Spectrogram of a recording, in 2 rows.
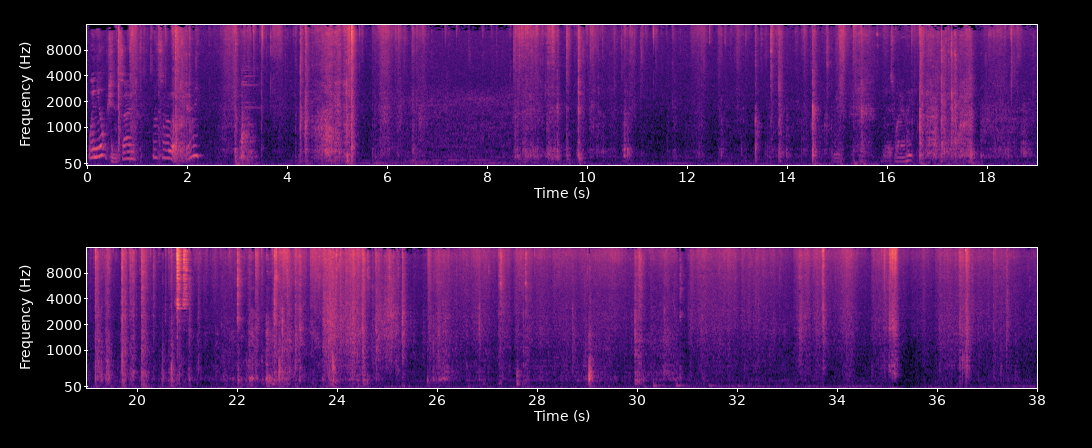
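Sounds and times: packing paper and bubble wrap rustling: 0.0s - 7.5s, 8.2s - 38.0s
packing tape slit and pulled: 34.9s - 35.3s.

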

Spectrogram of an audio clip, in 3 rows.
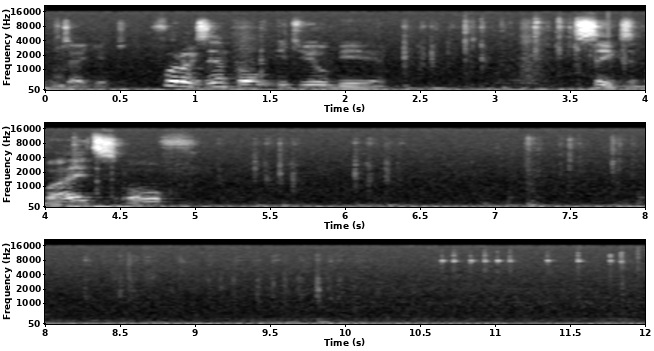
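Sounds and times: steady low hum: 0.0s - 12.0s
computer key tapping: 2.4s - 3.6s, 10.6s - 12.0s.

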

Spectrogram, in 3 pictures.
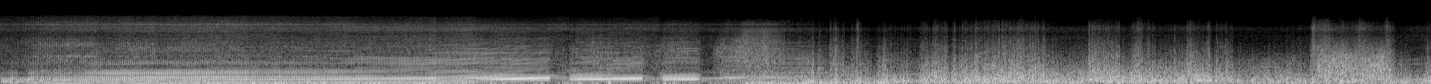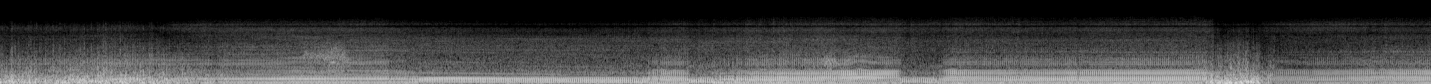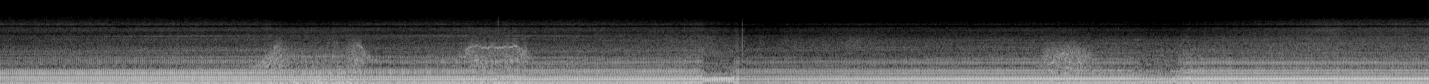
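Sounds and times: wind hitting microphone: 5.7s - 18.6s, 26.3s - 27.3s, 29.5s - 36.4s
dirt bike engine: 16.3s - 18.8s, 27.3s - 35.4s, 38.5s - 42.3s.

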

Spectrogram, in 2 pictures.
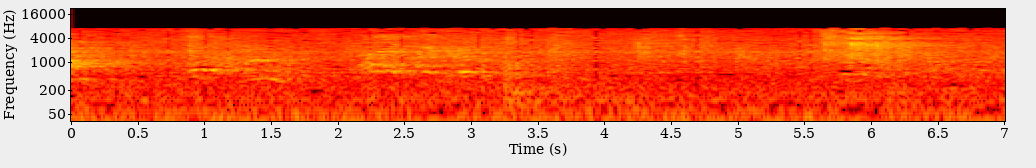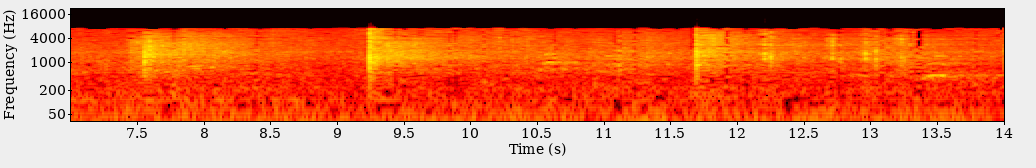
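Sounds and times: hockey puck cracks echoing: 9.2s - 10.1s, 11.1s - 13.4s.

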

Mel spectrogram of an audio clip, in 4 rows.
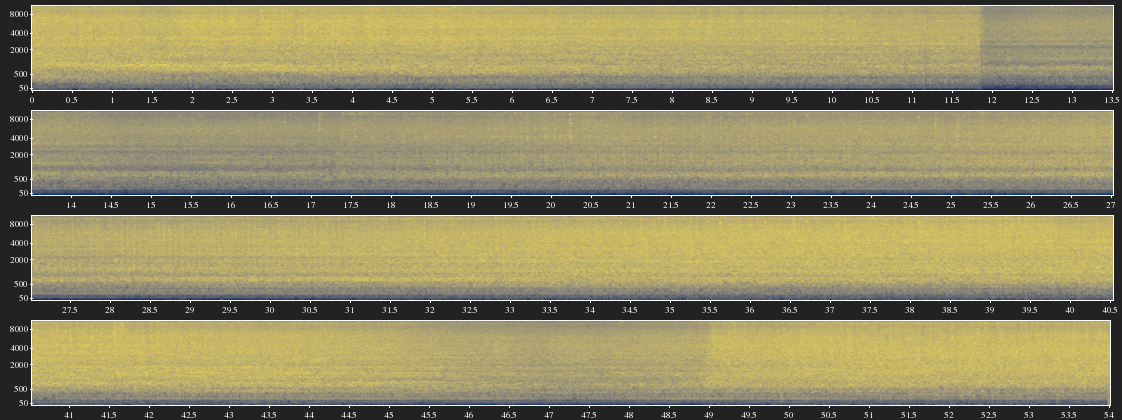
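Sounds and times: combine harvester engine drone: 0.0s - 54.0s.

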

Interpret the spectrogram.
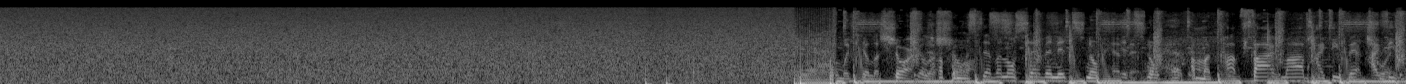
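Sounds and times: radio static hiss: 0.0s - 10.2s.

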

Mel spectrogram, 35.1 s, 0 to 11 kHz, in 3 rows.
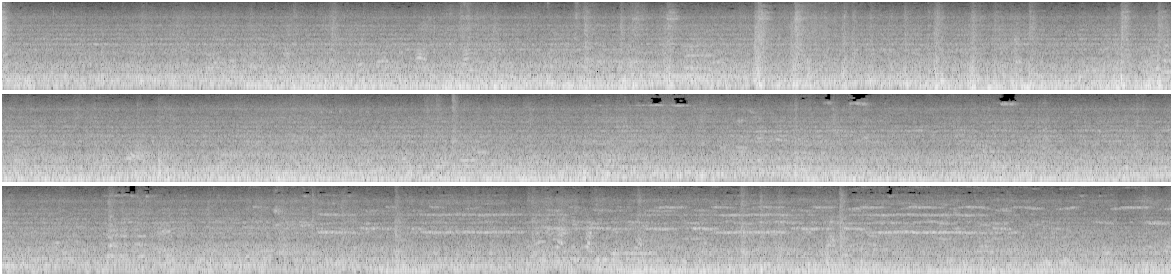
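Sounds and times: train wheels rumbling on rail: 0.0s - 35.0s
high wheel squeal: 25.6s - 28.8s, 29.7s - 35.0s.

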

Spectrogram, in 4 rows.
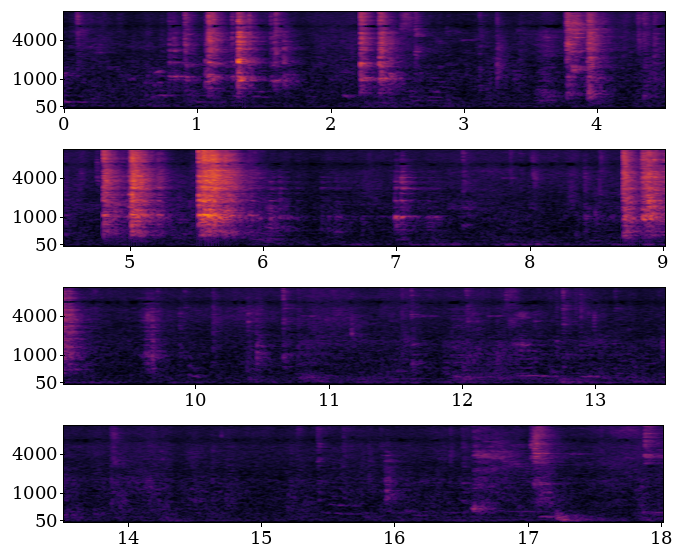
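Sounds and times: plates clattering into metal bowl: 0.7s - 2.7s, 3.7s - 7.4s, 8.7s - 9.8s.

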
